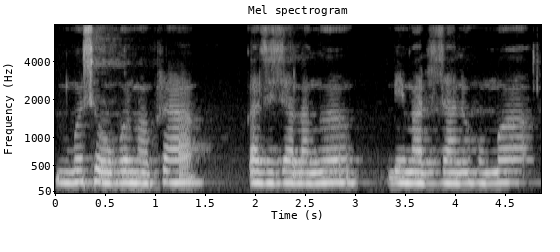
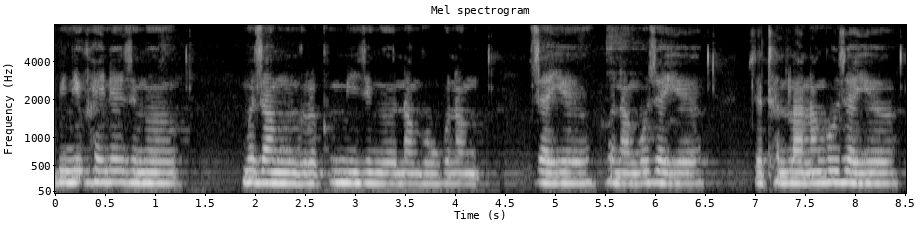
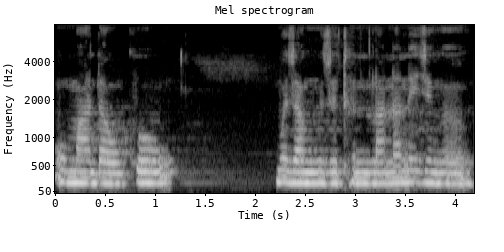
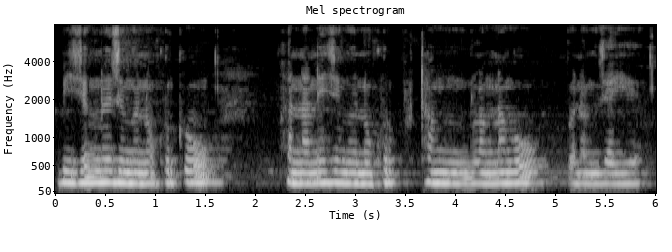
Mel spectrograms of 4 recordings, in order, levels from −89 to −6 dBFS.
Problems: none marked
